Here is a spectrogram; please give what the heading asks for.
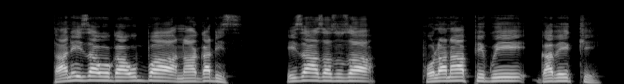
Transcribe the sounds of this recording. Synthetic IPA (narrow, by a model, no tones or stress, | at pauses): t̪ɐnɪːzɐwɔɡaʊbːaːnaːɡɐd̪ɪs | ʔɪzɐːzɐzɔzɐ | pɔlɐnaːpːɛɡʊjeɡɐbeːkːḛː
